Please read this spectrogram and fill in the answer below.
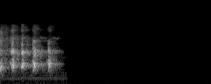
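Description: A woman laughing: one short burst of about six quick pulses lasting under a second.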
